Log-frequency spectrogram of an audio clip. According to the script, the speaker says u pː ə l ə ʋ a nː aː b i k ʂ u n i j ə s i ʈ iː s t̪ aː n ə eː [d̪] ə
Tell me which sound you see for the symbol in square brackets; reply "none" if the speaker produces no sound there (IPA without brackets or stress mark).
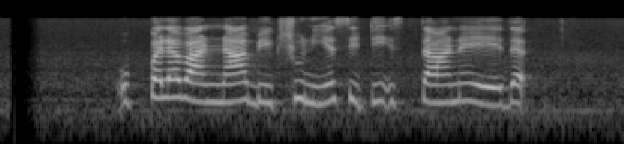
d̪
